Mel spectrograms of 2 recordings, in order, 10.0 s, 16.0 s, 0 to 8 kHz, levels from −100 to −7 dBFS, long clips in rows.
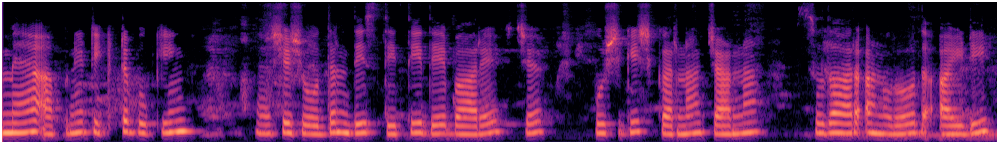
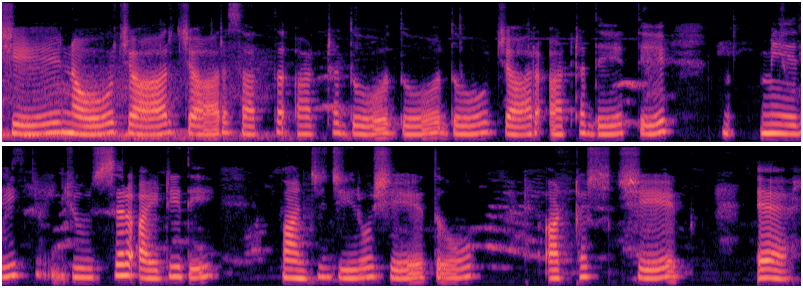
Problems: none marked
